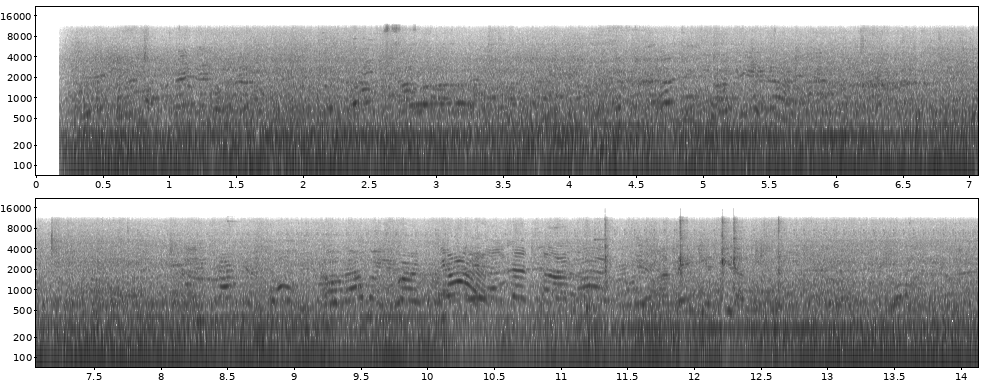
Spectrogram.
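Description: Fairground ambience: a steady low machine hum under a crowd of chattering voices, with a cluster of high shrieks about ten seconds in.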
